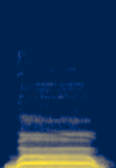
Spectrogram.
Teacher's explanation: ওয়াও উচ্চারণের ক্ষেত্রে আমাদেরকে 3 আলিফ টেনে পড়তে হবে।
